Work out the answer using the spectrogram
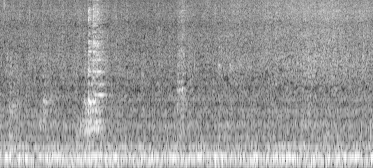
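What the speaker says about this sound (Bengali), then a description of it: "পেঁয়াজটা ভাজা হয়ে গেছে" Onions frying in a pan with slit green chilies, a steady close sizzle with a couple of stirring scrapes, no talking.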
